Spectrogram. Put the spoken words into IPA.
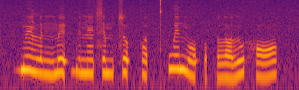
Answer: bẽ˥˧lə˧ŋme˦ʔ be˦nẽ˦se˦mt͡so˦ʔ kɔ˨t̚ t̪ʰwe˦n̪o˨ʔ | lɔ˨˩lu˦ hɔ˨˦

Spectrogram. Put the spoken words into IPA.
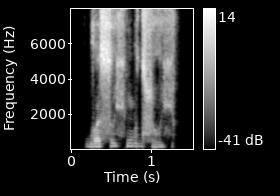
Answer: ɡʷœso̤çmud ɬo̤ç

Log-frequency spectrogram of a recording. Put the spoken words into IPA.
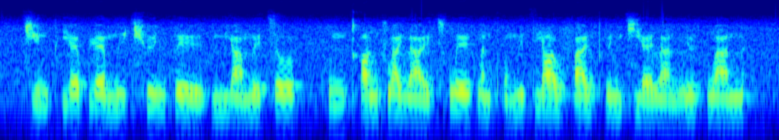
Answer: t͡ɕi˥˧npʰjɛ˥˧ pɥɛ˥˩mi˥t͡ɕʰy˥˧npe˥˩ɪ̯ | mjä˨˩me˦ɪ̯t͡sɤ˥ | kʊ˥ŋkʰɑ˧˥ŋʂwa˧ɪ̯la˨˩ɪ̯ t͡sʰwe˥ɪ̯xwa˨npʰɤ˩mi˥ t̪jɑ˥ʊ̯fa˥ɪ̯pʰy˧˥n t͡ɕjɛ˧˥la˨˩n ly˥˩xwa˥n

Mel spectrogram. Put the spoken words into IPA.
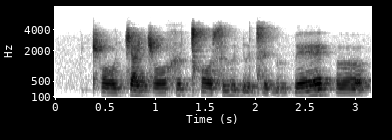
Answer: cʰɔ cacɔ xəǀʰɔsɯ ɗɯd͡zəɠɯɓɛ | ʌ

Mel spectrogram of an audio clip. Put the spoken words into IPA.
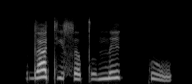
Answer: datʲʌsʌt̪o̤ n̪e kːu

